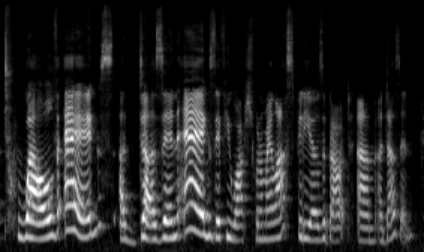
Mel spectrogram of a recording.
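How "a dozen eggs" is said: ordinary delivery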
